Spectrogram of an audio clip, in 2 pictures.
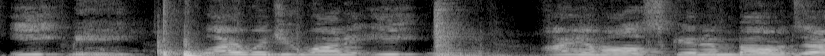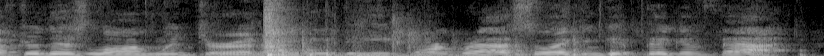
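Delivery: high-pitched goat voice, reasoning; high storybook persuasion; calm middle goat. Acted. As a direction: argue your way out as the middle goat. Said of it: "Middle Billy Goat Gruff stayed calm".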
